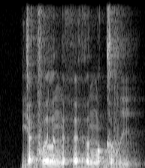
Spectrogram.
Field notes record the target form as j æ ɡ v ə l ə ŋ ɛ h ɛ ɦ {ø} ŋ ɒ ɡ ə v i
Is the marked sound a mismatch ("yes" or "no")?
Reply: yes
